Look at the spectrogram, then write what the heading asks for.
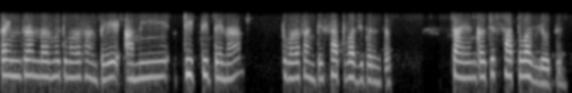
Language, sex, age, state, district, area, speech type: Marathi, female, 18-30, Maharashtra, Satara, rural, conversation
